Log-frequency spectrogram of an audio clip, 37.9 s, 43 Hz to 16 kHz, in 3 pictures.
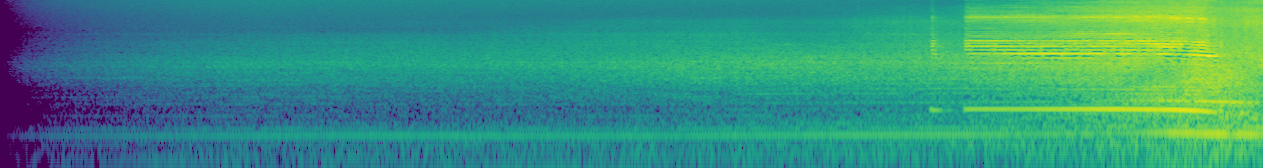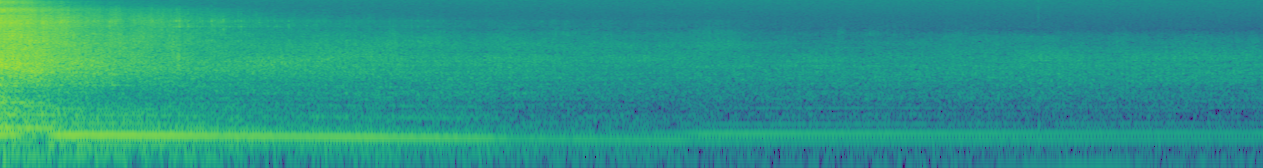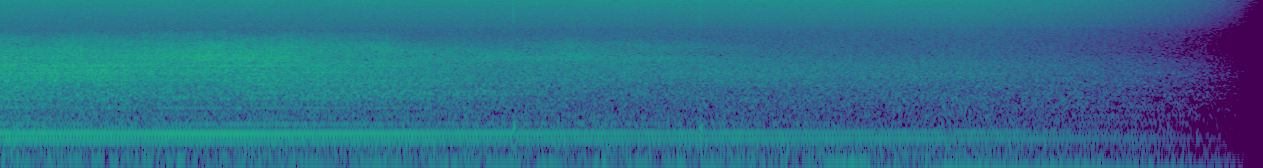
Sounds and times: car passing by 0:01.5 - 0:32.7
horn honking 0:09.3 - 0:13.1

